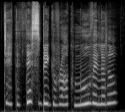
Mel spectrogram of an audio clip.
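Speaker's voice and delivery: put-on girl in a cave demanding to know, loud and high. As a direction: insist on an answer, alarmed. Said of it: "Yelda demanded".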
